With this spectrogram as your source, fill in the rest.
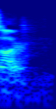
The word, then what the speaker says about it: solder: In 19th century English, the L would have been omitted and the word was pronounced solder. So, either pronunciation is okay.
